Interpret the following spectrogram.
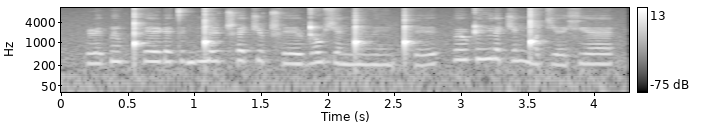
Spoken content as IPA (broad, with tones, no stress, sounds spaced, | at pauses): ɭ e˨˦ p ẽ˦ u̯ ǃʰ eː˦ ɽ e˦ t̪ e˦ ɡ ŋ͡ǃ e˦ i̯ ʈ͡ʂʰ ɛ˦ t͡ʃ ɨ˦˨ ʈ͡ʂʰ eː˨ y̯ ɖ ʌ˦ u̯ ɕ ɛ˨ ŋ͡ǃ ĩ˨ ð ĩː˨ ǃʰ e˨˦ | ø˦ u̯ ʈ ĩː˦ ɾ ɛ˨ t͡ʃ ɛ˦ ŋ͡ǃ ʌ˨ t͡ɕ eː˨ xʲ ɛː˦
